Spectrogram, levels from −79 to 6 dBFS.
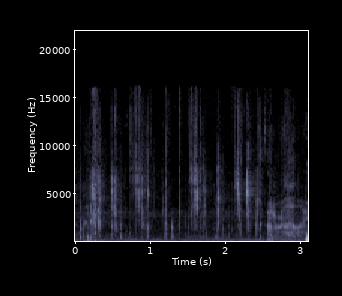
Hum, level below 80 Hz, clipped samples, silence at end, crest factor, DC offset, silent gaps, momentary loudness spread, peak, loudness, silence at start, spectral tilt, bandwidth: none; -54 dBFS; under 0.1%; 0 s; 32 dB; under 0.1%; none; 11 LU; -6 dBFS; -37 LUFS; 0 s; -1.5 dB/octave; 16.5 kHz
